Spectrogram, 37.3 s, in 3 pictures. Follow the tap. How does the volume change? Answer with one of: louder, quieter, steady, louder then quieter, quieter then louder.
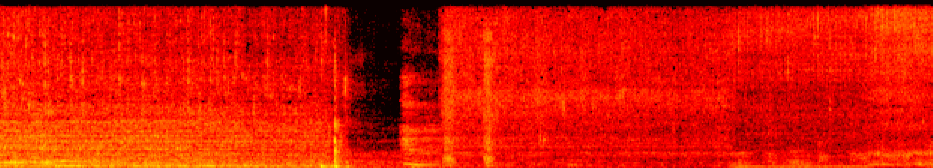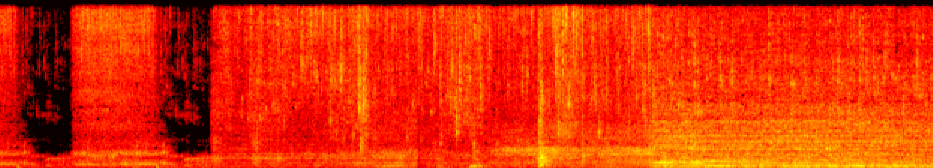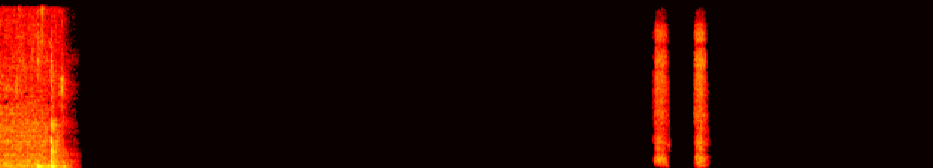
quieter then louder.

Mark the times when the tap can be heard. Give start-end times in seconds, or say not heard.
0.0-25.9.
